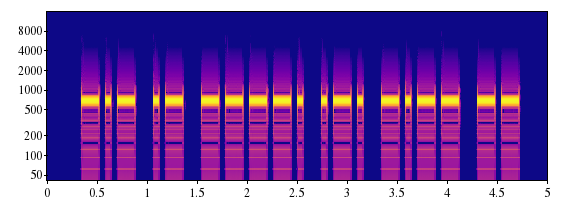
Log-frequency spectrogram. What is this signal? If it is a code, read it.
Morse code, heard as a keyed tone, about 20 wpm, 700 Hz. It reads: KA9RYM
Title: USA Call Signs - 6 Characters - Repeated 3x - 20wpm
